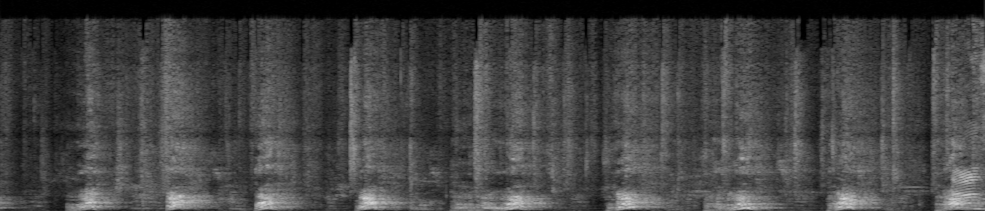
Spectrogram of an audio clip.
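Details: A German Shepherd on morning guard duty at the gate gives a series of deep, forceful barks, roughly one per second, jumping as he barks at another dog passing the house; he later tires from barking.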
